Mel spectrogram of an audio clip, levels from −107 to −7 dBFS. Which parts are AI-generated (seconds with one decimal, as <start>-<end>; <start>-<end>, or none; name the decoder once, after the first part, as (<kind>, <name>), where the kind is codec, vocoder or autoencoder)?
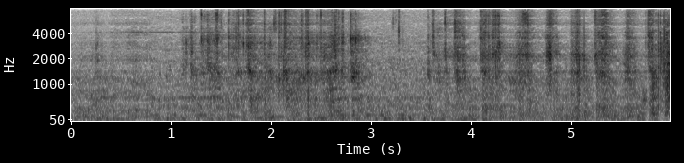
0.0-0.8 (codec, SNAC); 1.5-2.6; 3.6-6.0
